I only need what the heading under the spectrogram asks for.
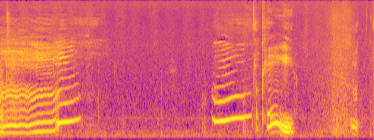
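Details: Trixie the cat indoors making her signature weird noises: a long, drawn-out wail that rises in pitch near its end, a pause, then a second shorter rising wail and a brief strained squeak in a small quiet room.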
